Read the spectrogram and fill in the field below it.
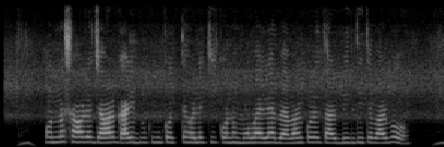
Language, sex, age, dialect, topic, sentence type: Bengali, female, 46-50, Northern/Varendri, banking, question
